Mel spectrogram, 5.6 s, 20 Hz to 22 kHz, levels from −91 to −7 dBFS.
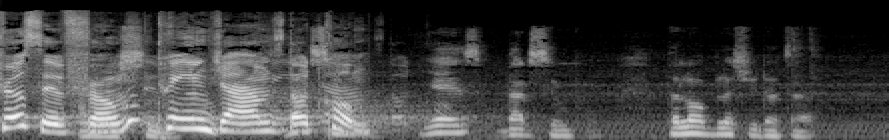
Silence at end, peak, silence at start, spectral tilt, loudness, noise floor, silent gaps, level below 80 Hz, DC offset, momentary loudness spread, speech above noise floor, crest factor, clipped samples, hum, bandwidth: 0.5 s; -6 dBFS; 0 s; -4 dB/octave; -20 LUFS; -54 dBFS; none; -58 dBFS; under 0.1%; 20 LU; 33 dB; 16 dB; under 0.1%; none; 17 kHz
